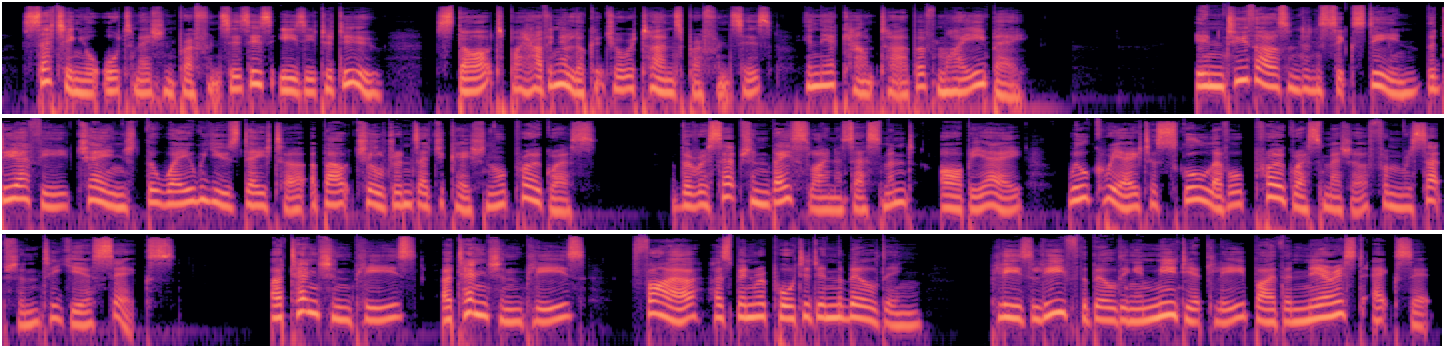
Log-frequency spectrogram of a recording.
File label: english british female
